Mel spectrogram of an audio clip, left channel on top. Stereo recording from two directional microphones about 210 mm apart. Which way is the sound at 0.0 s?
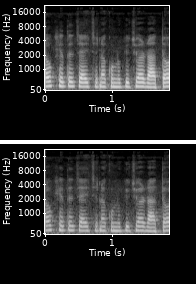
20° left (ahead or behind).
